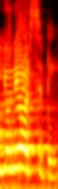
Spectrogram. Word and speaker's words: university: like consonant, like a university. When you are talking about it, this is beginning with U, but still when you are pronunciating it, it sounds like Y.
